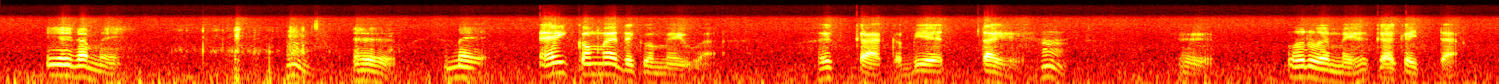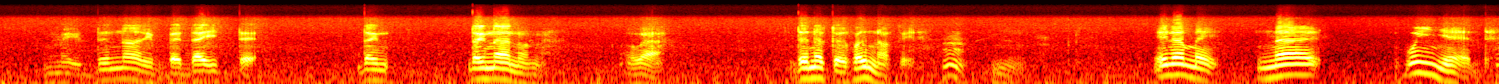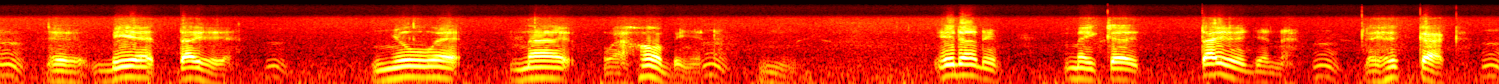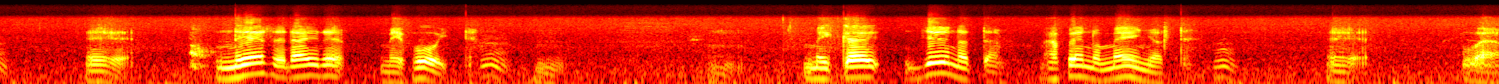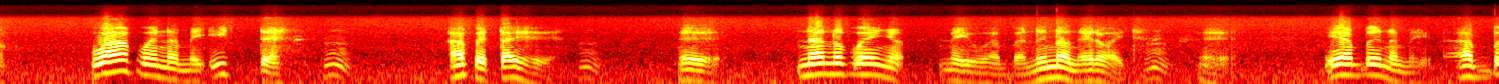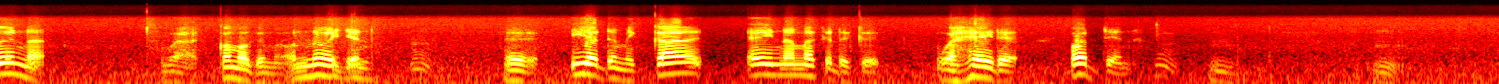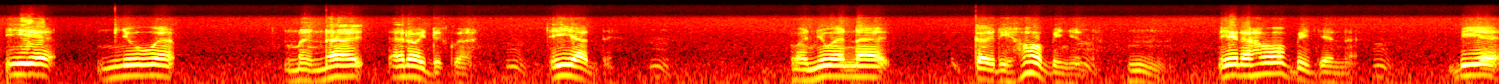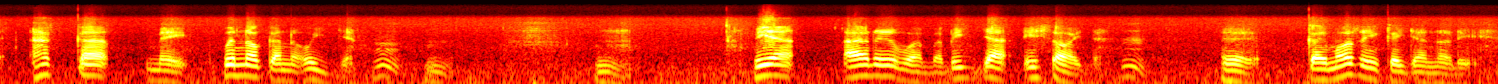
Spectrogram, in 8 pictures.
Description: Diálogo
